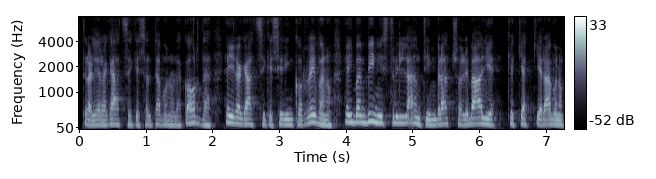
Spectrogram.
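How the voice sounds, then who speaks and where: A man reading a literary short story aloud in a measured, even narration. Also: mid-range voice. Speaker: reader.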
